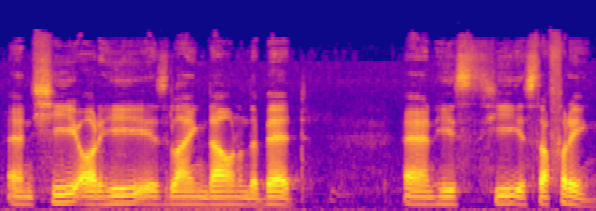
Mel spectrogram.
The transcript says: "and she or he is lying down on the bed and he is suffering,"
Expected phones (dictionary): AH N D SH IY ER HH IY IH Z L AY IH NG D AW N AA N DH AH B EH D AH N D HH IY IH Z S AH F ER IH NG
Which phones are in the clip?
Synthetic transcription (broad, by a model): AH N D SH IY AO HH IY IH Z L AY IH NG D AW N AA N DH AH B EH D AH N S HH IY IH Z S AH F ER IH NG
